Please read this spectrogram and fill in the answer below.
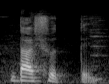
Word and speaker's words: দাসত্বে: এই শব্দগুলোর মাঝখানের অক্ষর ওকার সহযোগে উচ্চারিত হবে। যেমন এখানে আছে রাজত্বে, হবে রাজত্বে। দাসত্বে গানের সুরে উচ্চারণ হবে দাসত্বে।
